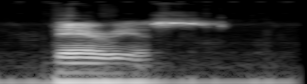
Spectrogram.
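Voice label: "various", English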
